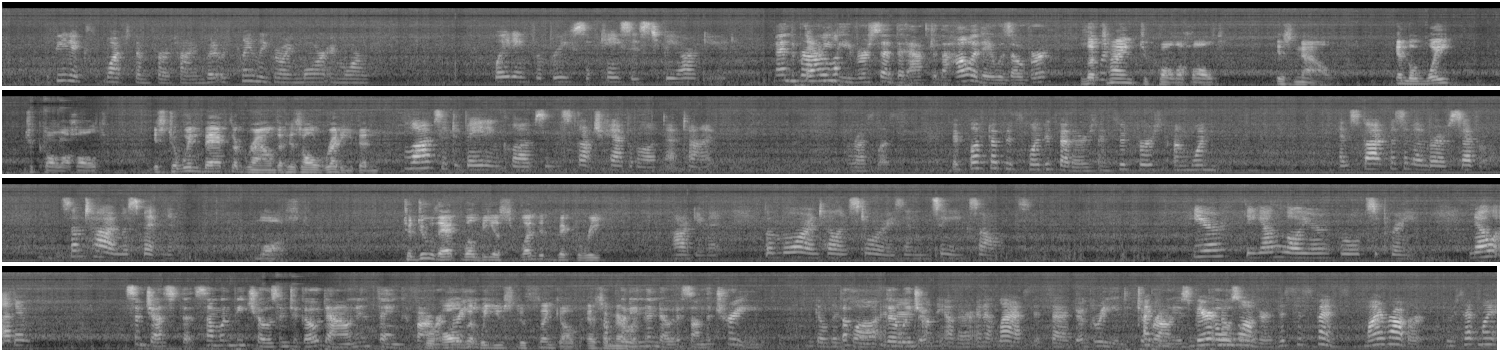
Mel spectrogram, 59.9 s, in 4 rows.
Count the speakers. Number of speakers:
4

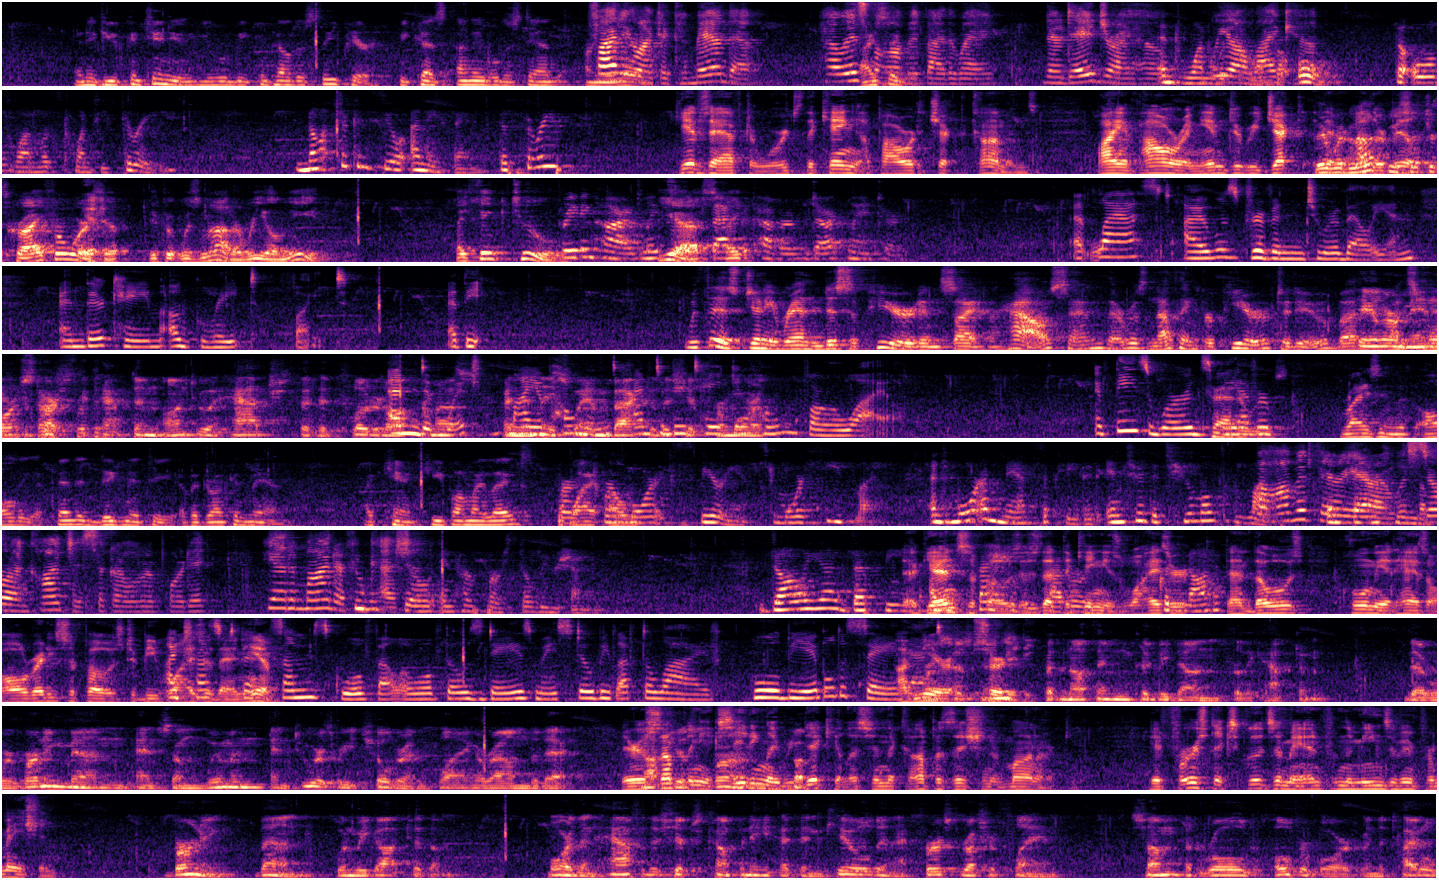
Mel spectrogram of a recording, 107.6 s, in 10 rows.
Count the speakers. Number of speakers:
9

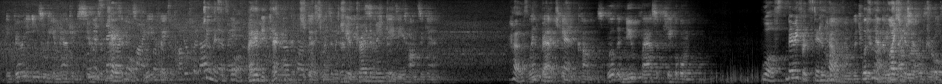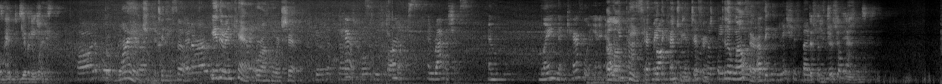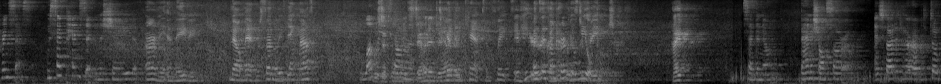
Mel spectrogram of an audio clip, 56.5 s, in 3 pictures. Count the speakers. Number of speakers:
5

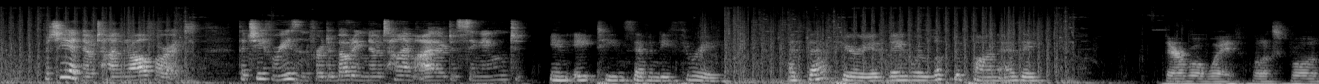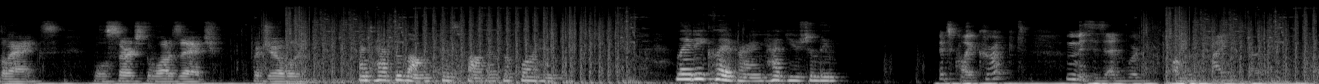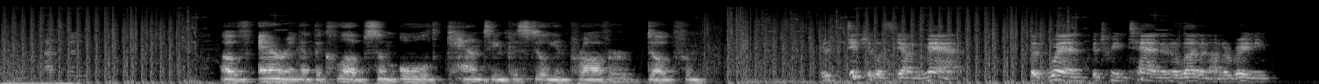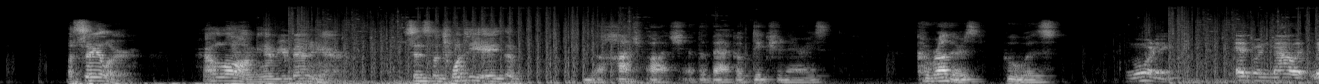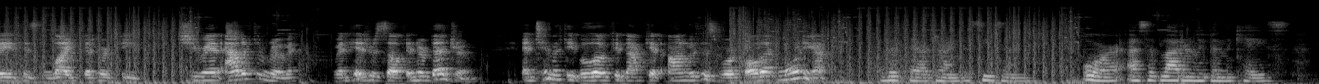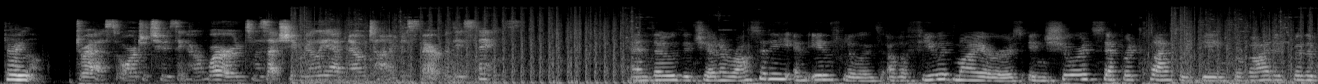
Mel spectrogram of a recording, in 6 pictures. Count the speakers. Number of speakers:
8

